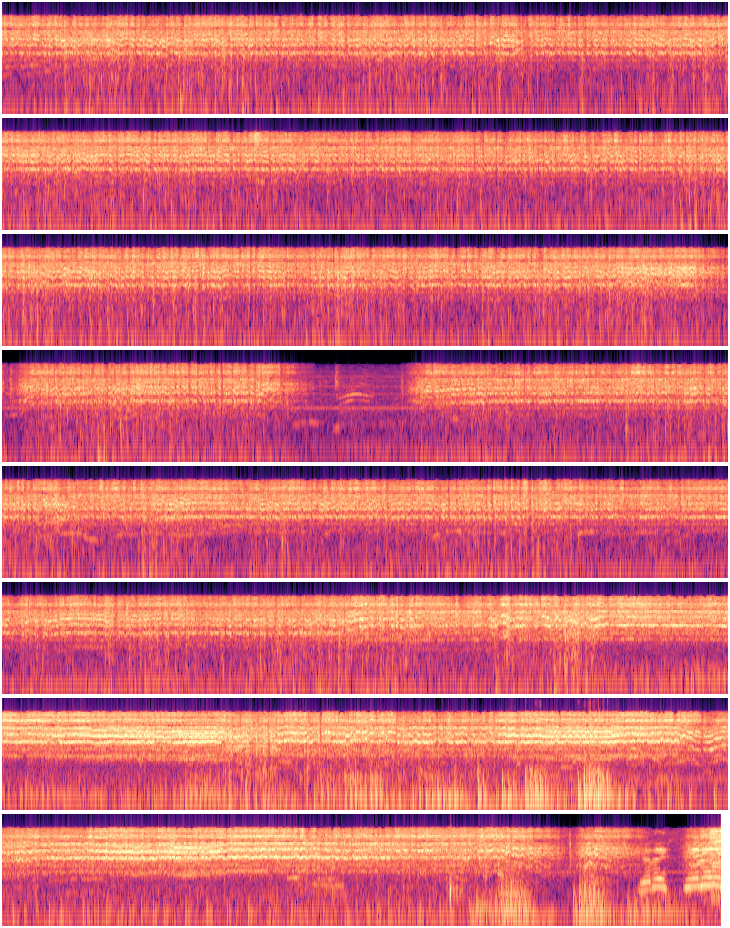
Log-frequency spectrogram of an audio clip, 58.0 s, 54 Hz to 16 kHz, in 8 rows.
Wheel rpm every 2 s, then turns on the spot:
160, 160, 160, 160, 160, 160, 160, 160, 160, 160, 140, 140, 50, 140, 160, 160, 160, 160, 160, 170, 230, 230, 220, 230, 220, 200, 220, 220, 60.
none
